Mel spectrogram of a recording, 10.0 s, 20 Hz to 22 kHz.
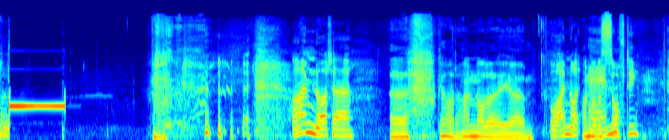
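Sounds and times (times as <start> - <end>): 
speech: 0.0 - 0.3, 4.4 - 9.7
censoring bleep over a spoken word in a parliament speech: 0.0 - 1.6
laughter: 2.2 - 4.1.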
